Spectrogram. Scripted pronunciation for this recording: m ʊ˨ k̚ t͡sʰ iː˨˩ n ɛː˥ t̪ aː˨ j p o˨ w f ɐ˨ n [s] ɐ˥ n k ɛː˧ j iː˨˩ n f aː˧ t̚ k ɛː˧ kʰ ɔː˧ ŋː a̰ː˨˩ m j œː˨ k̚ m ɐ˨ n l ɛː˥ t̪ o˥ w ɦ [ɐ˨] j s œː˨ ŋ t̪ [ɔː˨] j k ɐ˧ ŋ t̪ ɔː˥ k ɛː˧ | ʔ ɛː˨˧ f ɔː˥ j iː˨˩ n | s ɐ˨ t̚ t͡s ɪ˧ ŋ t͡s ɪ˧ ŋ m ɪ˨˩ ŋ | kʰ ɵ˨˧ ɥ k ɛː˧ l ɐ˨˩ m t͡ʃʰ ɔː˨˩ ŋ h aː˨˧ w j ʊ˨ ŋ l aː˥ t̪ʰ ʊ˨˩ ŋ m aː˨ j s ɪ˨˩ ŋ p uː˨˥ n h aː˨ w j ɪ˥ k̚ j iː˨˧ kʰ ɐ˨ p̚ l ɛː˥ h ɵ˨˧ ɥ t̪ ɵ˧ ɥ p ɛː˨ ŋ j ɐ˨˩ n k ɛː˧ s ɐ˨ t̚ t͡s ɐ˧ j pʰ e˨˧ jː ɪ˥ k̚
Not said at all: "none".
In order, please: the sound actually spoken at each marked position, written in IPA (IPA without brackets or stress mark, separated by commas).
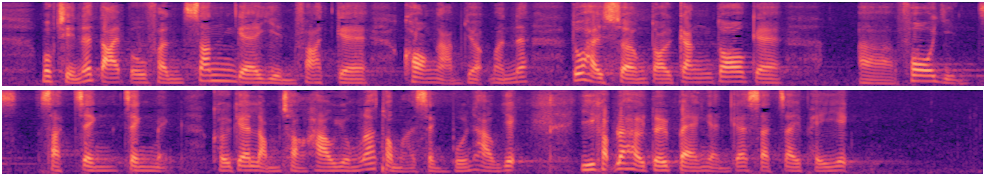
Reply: s, ɐ˨, ɔː˨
